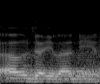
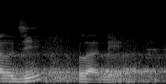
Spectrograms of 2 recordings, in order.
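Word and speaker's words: al-Jilani: nanti baca Syekh abdulir itu jangan dibaca aljailani tapi dibacanya aljilani Kenapa waktu guru saya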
